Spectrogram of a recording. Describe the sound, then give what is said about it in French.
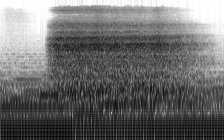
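A single deep breath in, a steady airy rush lasting over a second, over a soft sustained background tone. “Prenez maintenant une grande inspiration”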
